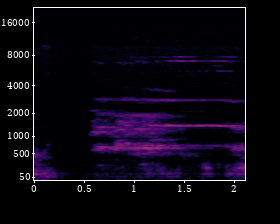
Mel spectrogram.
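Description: A faint, drawn-out call made of several steady tones held together, starting about half a second in and lasting about a second and a half.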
